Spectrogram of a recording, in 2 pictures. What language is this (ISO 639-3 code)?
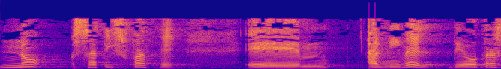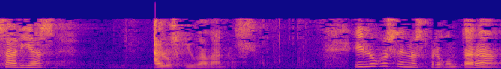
spa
